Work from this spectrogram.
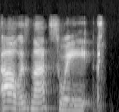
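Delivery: plain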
